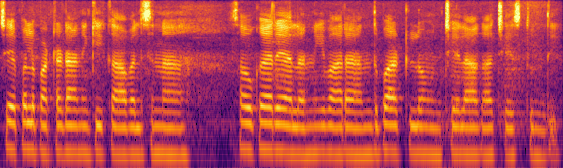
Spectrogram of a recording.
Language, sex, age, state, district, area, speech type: Telugu, female, 45-60, Andhra Pradesh, Guntur, urban, spontaneous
